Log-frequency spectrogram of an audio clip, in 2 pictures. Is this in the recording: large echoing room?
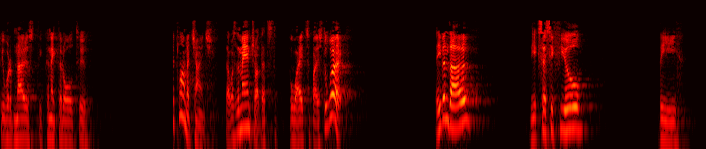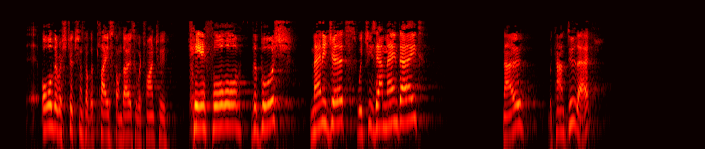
yes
